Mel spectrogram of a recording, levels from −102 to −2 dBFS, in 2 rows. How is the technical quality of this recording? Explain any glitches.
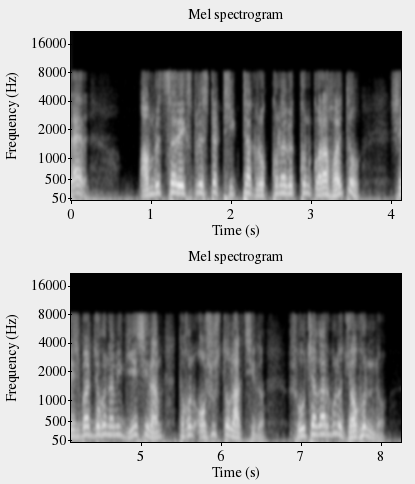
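The speech is heavily degraded by codec damage for its whole length. A starved encoder, likely Opus compression at what sounds like about 12 kb/s, fills bands with noise, leaving speech rough, grainy and empty above 8.2 kHz.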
